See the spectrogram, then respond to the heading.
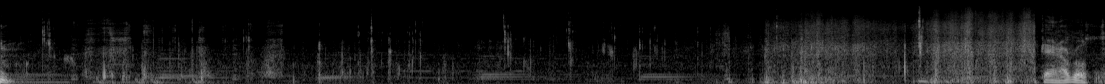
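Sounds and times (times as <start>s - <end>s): soft background music: 0.0s - 11.0s
chewing with mouth clicks: 0.2s - 7.3s.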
